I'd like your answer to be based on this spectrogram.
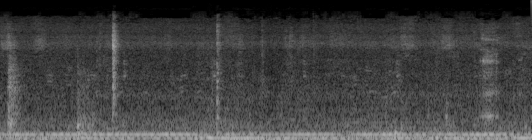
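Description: A heavy six-wheel, three-axle lorry passes on the road, its low engine drone steady and continuous, with a voice talking over the traffic noise.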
